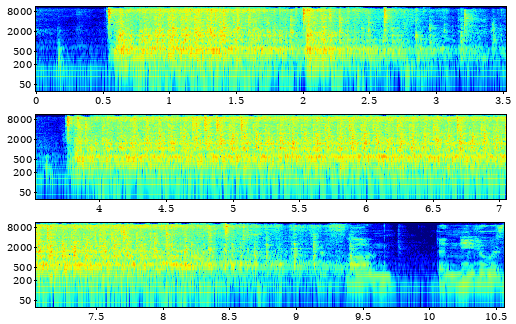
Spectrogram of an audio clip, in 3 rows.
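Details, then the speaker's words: 1970s EZGO golf cart after internal starter-generator brush repair, choked: the engine stumbles and cuts out in uneven bursts. A new carburetor needle is not seated, flooding the engine, with fuel pouring from the drain; fix is reseating the needle. "in this car we flood now all right i gotta remove the carbon sit and seat the needle"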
